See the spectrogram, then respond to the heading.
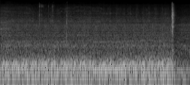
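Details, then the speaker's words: MGB GT with new distributor and electronic ignition, cold start after the failed rotor arm was replaced with the original Lucas rotor: steady, even low idle thrum with no misfire or stumble, running cleanly. "that's even a cold start."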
